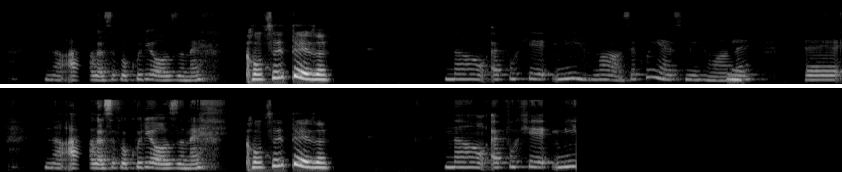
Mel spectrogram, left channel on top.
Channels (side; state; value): right; drops out; at 5.8 s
